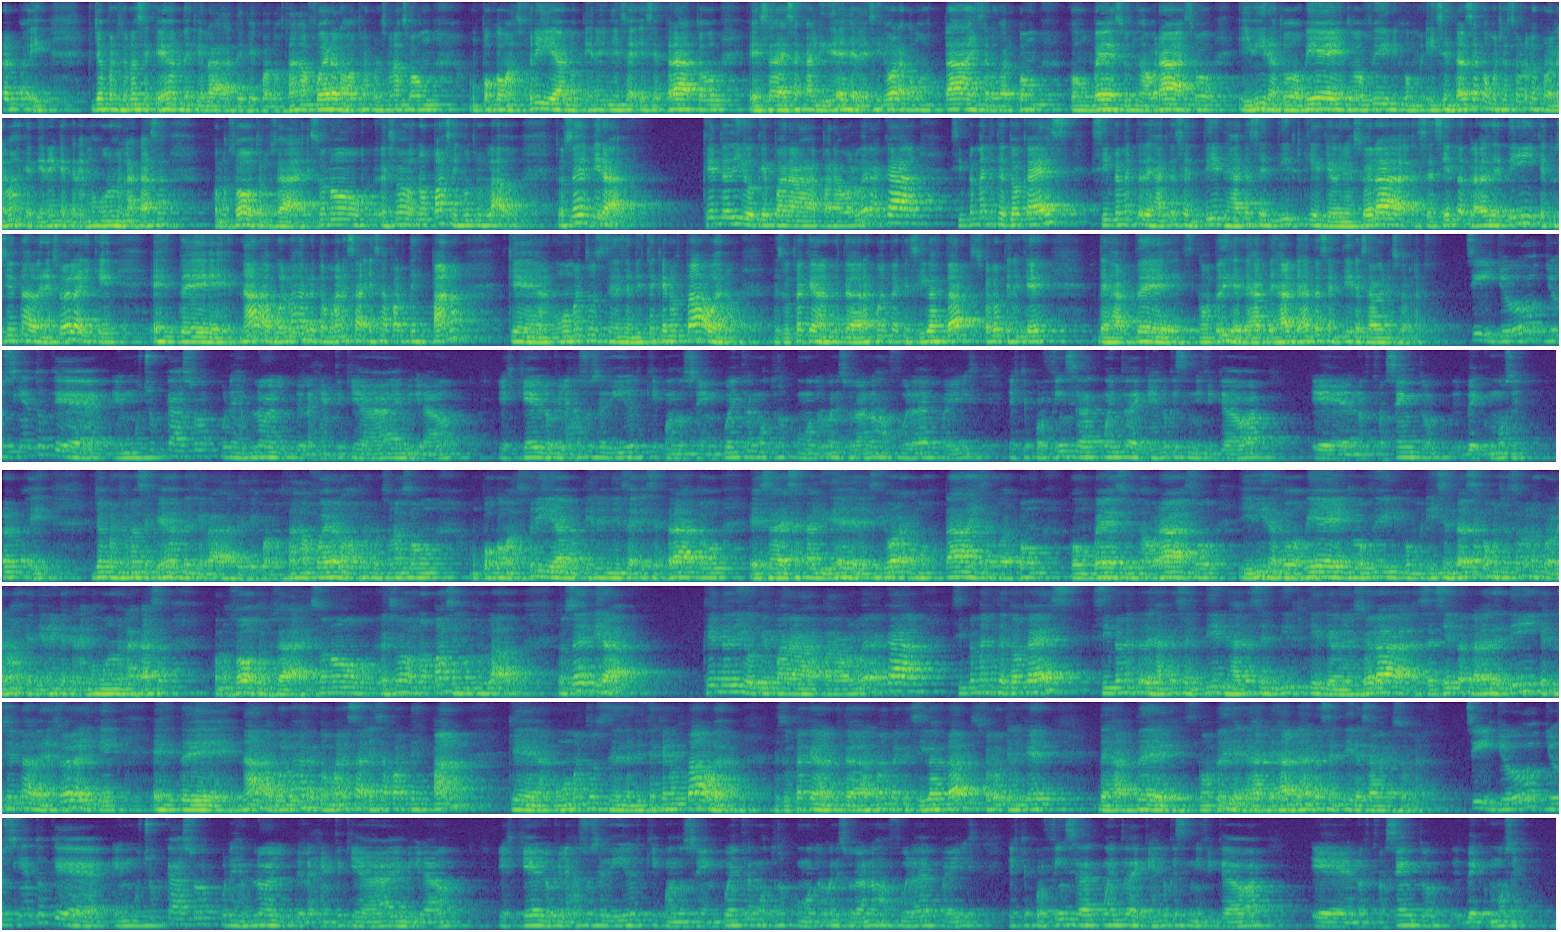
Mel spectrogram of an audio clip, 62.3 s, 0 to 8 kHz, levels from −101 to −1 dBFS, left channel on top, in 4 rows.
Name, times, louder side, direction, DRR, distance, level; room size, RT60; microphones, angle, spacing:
voice 1, 0.0-21.9 22.6-26.2 26.5-45.4, left 2 dB, 65° left, 0.7 m, -21 dB
voice 2, 45.8-51.3 51.7-56.5 56.8-59.4 59.8-61.9, right 1 dB, 5° right, 0.7 m, -28 dB
7.5 x 2.5 x 5.3 m
head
